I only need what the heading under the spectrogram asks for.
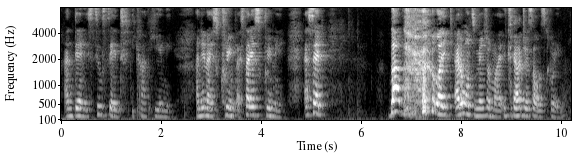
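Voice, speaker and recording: A woman's voice: medium pitch, normal speed. A woman with a Nigerian accent telling a casual story as a rant, exasperated and emphatic, repeating phrases for effect. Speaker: vlogger. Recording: echoey, reverberant room sound.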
